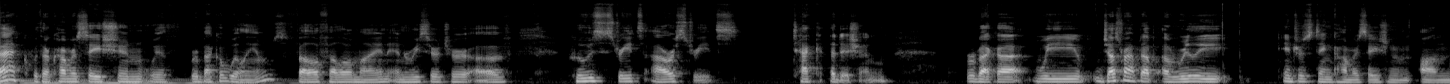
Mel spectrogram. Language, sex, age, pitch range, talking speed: English, male, 30-49, 110-130 Hz, 125 wpm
